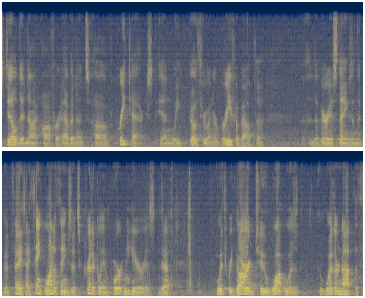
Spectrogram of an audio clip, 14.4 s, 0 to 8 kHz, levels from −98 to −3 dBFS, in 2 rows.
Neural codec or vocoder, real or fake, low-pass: vocoder, 24 kHz, 100 mel bands, Vocos; fake; 7.2 kHz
